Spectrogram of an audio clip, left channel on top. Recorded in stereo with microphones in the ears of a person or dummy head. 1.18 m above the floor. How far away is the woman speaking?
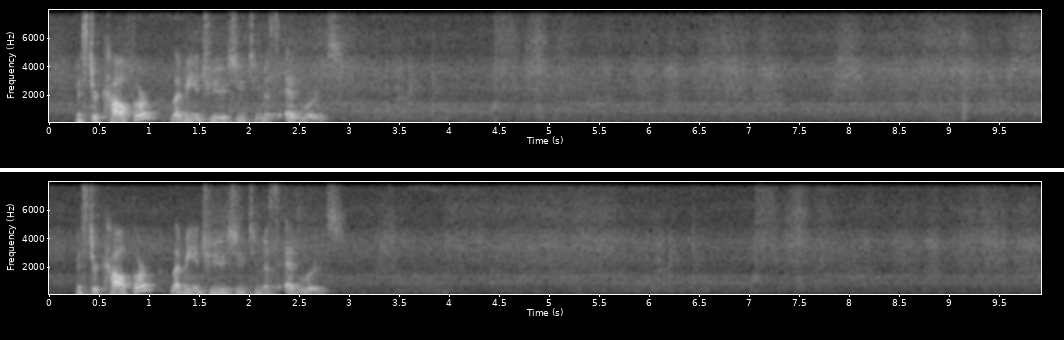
About 1.1 m.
